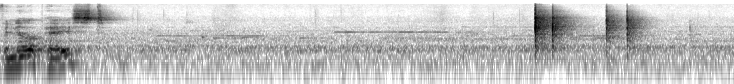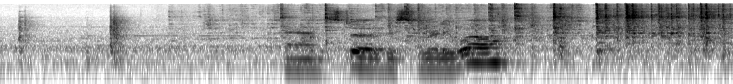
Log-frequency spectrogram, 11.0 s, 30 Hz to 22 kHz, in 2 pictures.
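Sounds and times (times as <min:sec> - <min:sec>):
soft background music: 0:00.3 - 0:09.4
utensils knocking on saucepan: 0:06.4 - 0:11.0.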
